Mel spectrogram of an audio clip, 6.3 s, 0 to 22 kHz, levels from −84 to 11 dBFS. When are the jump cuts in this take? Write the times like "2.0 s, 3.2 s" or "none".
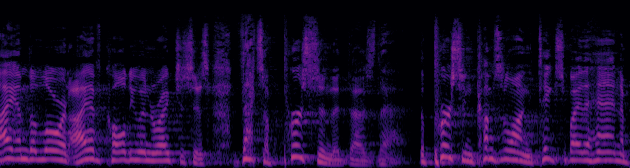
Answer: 2.3 s, 4.1 s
